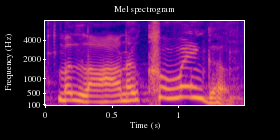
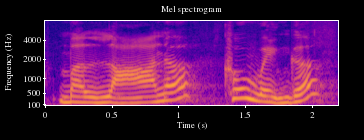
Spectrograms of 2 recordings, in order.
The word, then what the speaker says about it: Maulana Karenga: Maulana Karenga. So, in the village of friendship, we're going to learn about Kwanzaa because Dr. Karenga, and I want you to say his name, Maulana Karenga.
